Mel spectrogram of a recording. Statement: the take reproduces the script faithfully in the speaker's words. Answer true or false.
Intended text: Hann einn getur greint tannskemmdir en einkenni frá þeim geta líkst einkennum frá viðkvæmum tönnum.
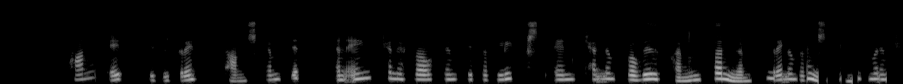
false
